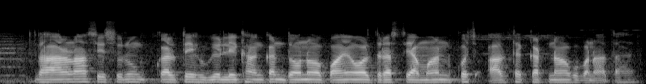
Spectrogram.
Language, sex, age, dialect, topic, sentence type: Hindi, male, 25-30, Awadhi Bundeli, banking, statement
